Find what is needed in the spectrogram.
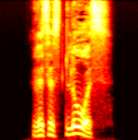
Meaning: second-person singular subjunctive II of losreißen
- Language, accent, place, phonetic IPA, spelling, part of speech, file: German, Germany, Berlin, [ˌʁɪsəst ˈloːs], rissest los, verb, De-rissest los.ogg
